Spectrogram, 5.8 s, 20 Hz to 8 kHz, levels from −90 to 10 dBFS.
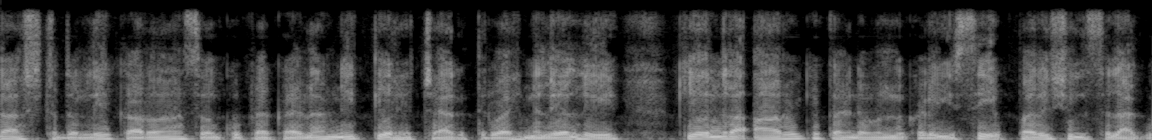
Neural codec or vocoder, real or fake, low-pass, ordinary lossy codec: codec, 16 kHz, 4 kbps, FunCodec, trained on LibriTTS, 50 frames a second; fake; 7.2 kHz; none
